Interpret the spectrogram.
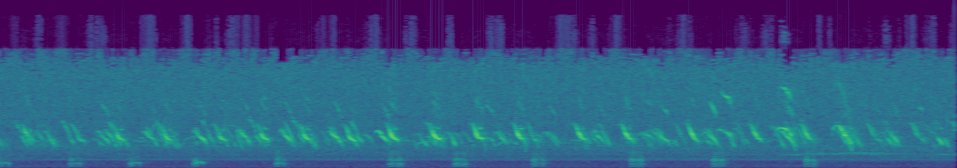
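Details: Baby chicks chirp while pecking at food, producing a lively mass of high-pitched peeps and regular tapping knocks, with a faint drawn-out tone near the end.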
